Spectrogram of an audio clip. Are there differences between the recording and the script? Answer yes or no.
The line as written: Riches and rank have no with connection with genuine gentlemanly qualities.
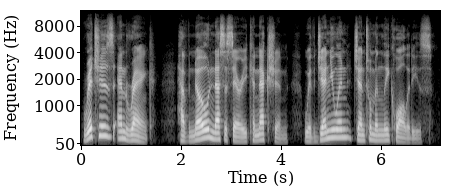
yes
